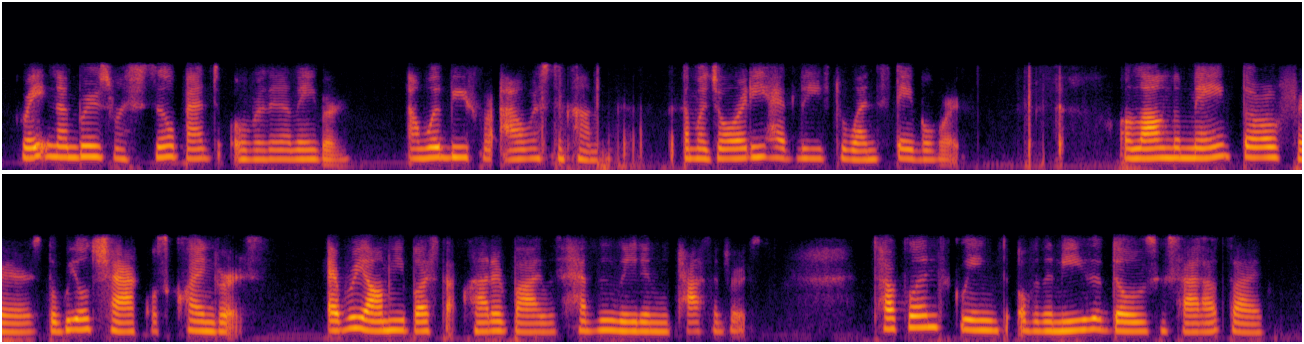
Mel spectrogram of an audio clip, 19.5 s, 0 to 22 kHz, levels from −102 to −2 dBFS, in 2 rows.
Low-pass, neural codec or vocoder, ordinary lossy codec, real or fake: 5.4 kHz; codec, 16 kHz, 1 kbps, X-Codec, HuBERT features, trained on balanced general audio; Opus, 16 kbps; fake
